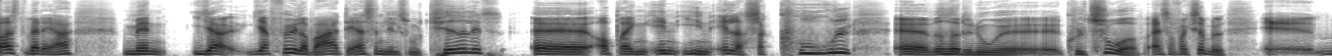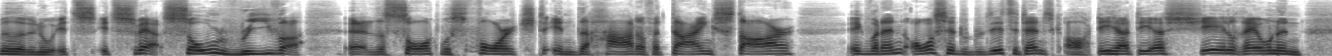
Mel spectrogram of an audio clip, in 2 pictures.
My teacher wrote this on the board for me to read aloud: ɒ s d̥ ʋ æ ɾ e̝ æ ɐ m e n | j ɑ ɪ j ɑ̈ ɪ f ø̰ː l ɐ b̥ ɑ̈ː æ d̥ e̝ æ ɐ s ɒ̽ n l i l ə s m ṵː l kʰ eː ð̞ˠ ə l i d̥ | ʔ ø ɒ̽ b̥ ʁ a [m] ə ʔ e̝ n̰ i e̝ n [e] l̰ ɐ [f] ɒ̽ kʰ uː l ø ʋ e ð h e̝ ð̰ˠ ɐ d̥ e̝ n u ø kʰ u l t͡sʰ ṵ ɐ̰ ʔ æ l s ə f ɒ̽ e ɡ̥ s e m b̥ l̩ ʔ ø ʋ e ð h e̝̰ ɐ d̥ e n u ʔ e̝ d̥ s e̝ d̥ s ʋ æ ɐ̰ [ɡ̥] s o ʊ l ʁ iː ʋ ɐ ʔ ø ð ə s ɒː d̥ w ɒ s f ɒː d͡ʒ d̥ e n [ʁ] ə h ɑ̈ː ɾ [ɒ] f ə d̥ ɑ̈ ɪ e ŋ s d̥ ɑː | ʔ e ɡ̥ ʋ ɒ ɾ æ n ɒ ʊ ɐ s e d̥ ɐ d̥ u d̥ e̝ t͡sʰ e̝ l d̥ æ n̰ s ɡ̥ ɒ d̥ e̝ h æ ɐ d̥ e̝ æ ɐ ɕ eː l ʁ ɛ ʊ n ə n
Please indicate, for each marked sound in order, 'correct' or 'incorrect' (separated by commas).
incorrect, correct, incorrect, incorrect, incorrect, correct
